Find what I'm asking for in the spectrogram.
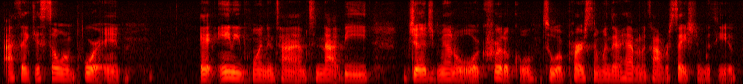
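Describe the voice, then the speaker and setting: A woman gives a personal, reflective presentation, partly read from notes. Her voice has a noticeable fry and gravel to it. She explains herself in an earnest way. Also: low-pitched, normal speed.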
